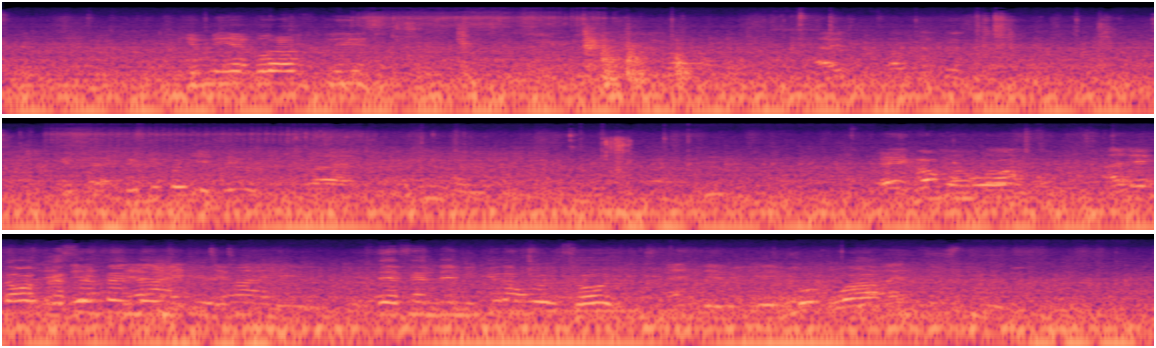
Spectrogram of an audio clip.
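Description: Men talk and call out with animation close by, outdoors.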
